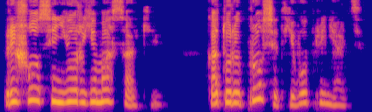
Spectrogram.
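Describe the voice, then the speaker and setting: A woman's voice: sits high, moderate pace, mellow, muffled recording, lightly acted. Apologetic young porter, read by a woman. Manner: apologetic, hesitant.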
